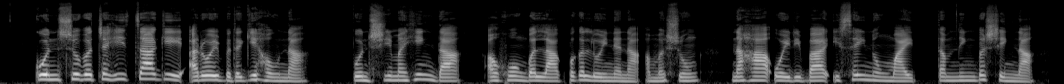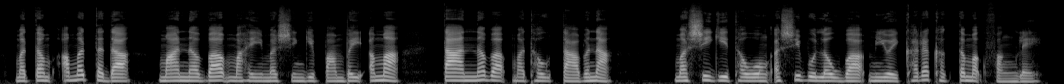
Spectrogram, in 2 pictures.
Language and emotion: Manipuri, neutral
